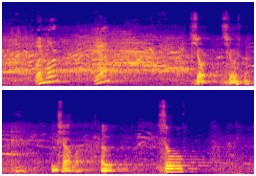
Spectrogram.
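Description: A young man sings through a loudspeaker in a large echoing hall.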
